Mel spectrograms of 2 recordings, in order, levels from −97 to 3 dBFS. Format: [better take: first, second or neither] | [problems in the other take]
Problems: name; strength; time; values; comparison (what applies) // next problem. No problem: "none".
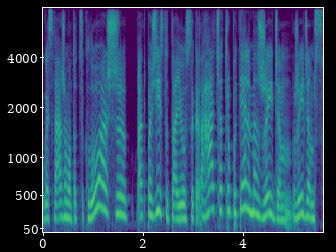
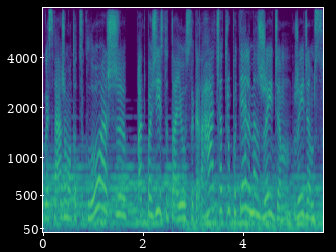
first | background sound (Organ); 5 dB below the speech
